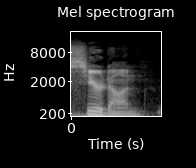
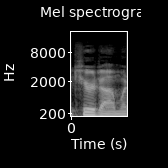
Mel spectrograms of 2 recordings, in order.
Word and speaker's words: Círdan: Which is pronounced Círdan, right? You might look at that and want to pronounce it as Círdan, right? Mm-hmm. But it's actually Círdan. Whenever you see a C by itself like that, it's pronounced as a K sound, right?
